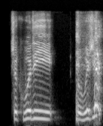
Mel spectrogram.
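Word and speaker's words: Chukwudi Iwuji: Chukwudi Awuji. – Yeah, he nailed it, mate. – He's a Nigerian British actor. – What did you call him? – Chukwudi Awuji.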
